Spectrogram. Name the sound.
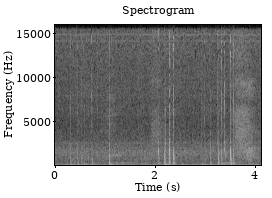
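typing Java code on a computer keyboard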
